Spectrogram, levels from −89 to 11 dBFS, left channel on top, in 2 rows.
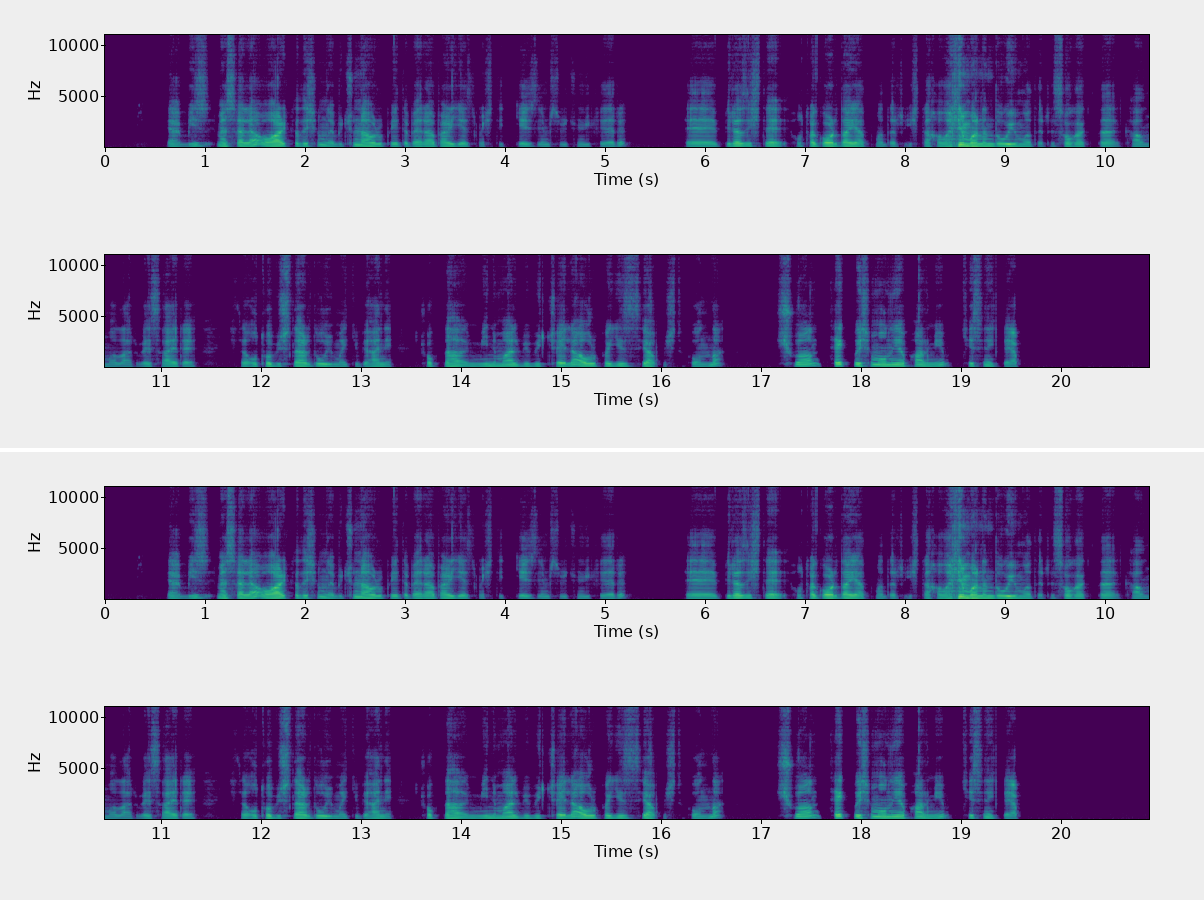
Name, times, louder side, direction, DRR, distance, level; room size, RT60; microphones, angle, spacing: voice 1, 0.6-3.6 4.1-5.2 5.8-11.3 11.8-13.3 13.8-16.6 17.2-19.6, equal, 5° right, 4.4 m, -27 dB
open air
head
